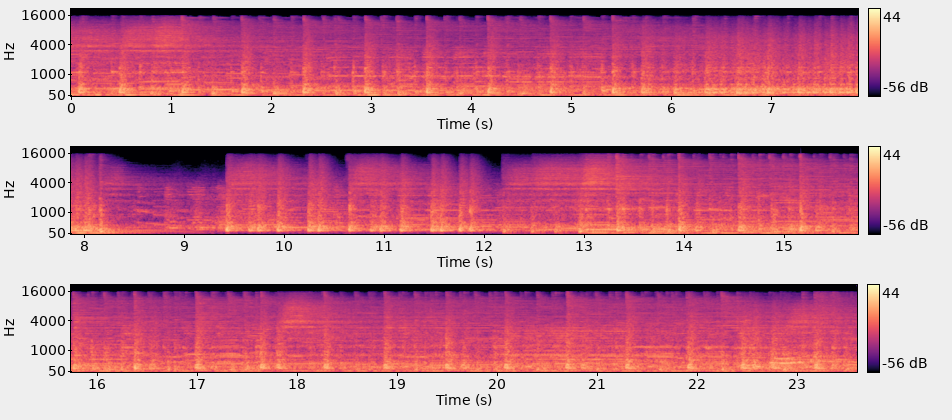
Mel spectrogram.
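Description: Psychobilly band playing live: upright bass, electric guitar and drum kit. About eight seconds in the band cuts out suddenly. For a few seconds the drums play alone, then the full band comes back in.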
